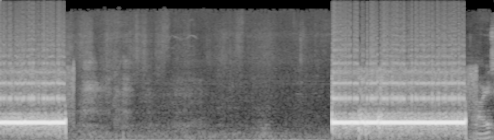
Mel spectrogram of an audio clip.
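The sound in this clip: A telephone call rings out on the caller's line as a ringback tone: a steady, loud mid-pitched buzz lasting about a second, a quiet gap, then a second buzz of about two seconds.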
